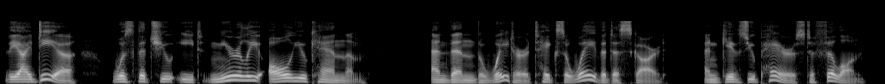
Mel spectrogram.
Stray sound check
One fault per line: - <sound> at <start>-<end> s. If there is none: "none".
none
